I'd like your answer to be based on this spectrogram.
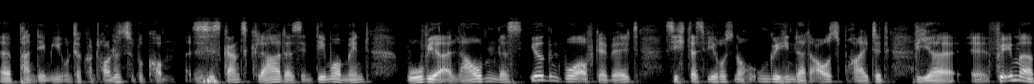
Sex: male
